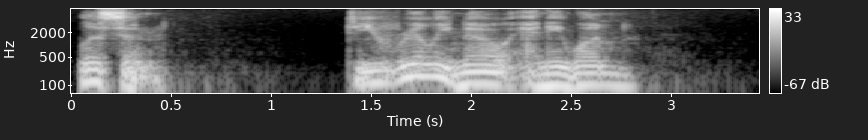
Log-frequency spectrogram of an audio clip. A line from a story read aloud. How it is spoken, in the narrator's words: The meat replied calmly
